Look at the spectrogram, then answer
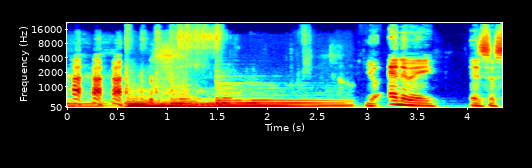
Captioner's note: Bear laughing; food crunching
